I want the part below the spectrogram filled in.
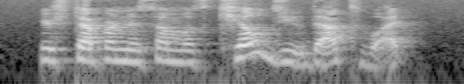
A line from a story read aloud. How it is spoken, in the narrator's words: I snapped, my anger rising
